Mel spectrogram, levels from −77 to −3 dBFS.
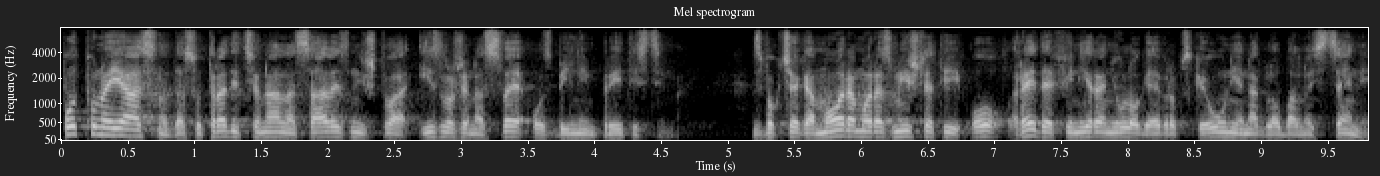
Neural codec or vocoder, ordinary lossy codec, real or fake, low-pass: none; none; real; 7.2 kHz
